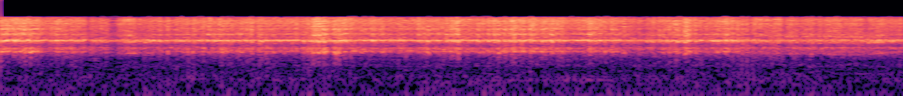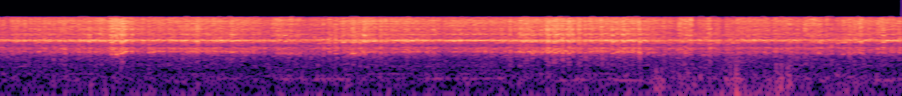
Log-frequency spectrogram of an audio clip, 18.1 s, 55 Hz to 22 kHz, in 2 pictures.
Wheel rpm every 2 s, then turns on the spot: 230, 230, 230, 230, 220, 230, 230, 230, 220.
none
